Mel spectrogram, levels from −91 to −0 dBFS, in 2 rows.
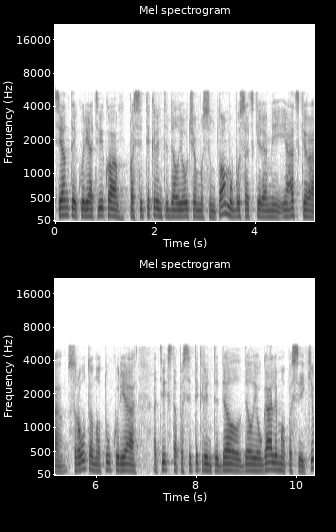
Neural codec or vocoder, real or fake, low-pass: none; real; 5.4 kHz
